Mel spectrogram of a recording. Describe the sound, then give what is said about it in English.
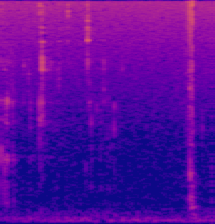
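Someone sips coffee: a few soft wet mouth clicks and small slurps spaced across the moment, quiet against a low steady background hum, with no one talking. “Okay, coffee sip, hang on.”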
